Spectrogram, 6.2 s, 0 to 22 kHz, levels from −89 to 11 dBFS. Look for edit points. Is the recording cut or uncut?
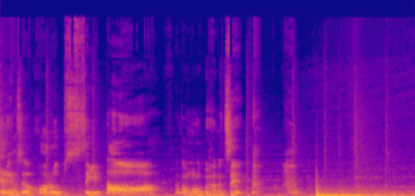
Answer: cut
